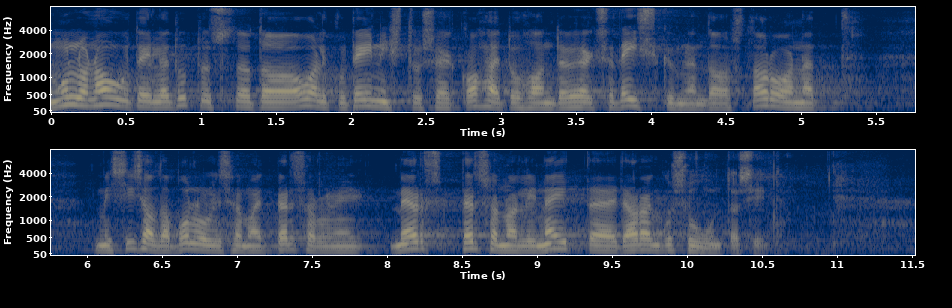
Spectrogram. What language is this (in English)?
Estonian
